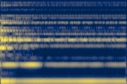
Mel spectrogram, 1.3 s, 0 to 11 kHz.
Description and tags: Fabulubells 3 Loop
Made up by layering 3 additive synthesized spectrum sounds ran them through several stages of different audio DSP configurations. FL Studio 20.8 used in the process.
ring, synth, organic, natural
